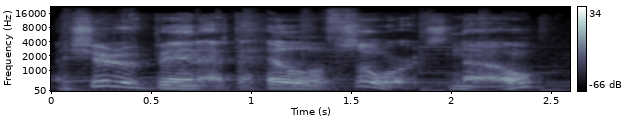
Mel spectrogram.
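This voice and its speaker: A man's voice: mid-range voice, sing-song, unhurried, dark tone, faint music behind. A man reading visual novel text aloud as casual narration, dropping in his own asides.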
